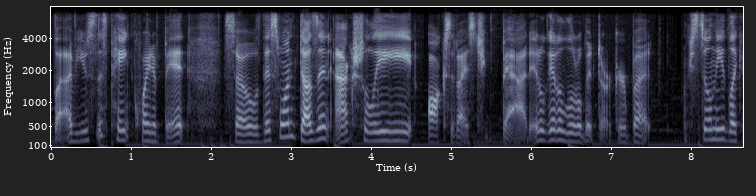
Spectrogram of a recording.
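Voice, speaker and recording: A woman's voice: mid-range voice, a bit bright, highs cut off. A young woman hosting a live stream, chatting casually and loosely with lots of fillers while she works, a little sniffly from a cold coming on. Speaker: stream host painting miniatures.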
